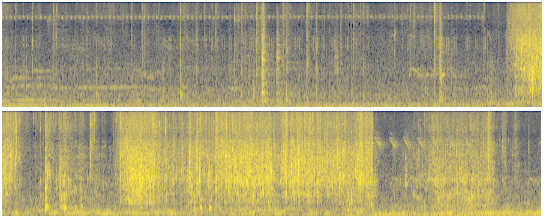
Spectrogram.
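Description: Water poured from a plastic container into a metal bowl of leafy greens, in two pours about halfway through, the second one long and steady, then the greens swished and rinsed by hand in the water. Before the pour, faint snaps and rustles of leaves being stripped from their stems.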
